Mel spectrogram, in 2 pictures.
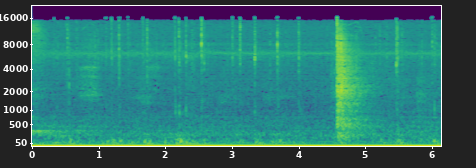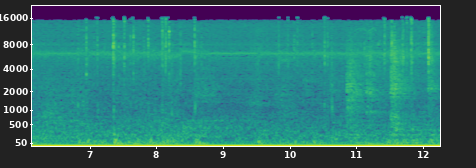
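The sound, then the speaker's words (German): Quiet, scattered keystrokes tap away on a computer keyboard at an uneven pace as someone types a multi-line command in a Bash shell, with one sharper, louder clack near the middle and a faint background hiss throughout. “Jetzt bin ich hier am Zeilenende, mache einfach weiter, weil jetzt die Gänsefüßchen nicht zu sind.”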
